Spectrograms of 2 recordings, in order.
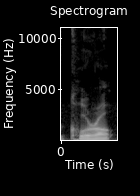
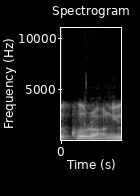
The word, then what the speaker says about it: Cuarón: And as was it Alfonso, the film director, Cuarón? I'm saying his name incorrectly. – Alfonso Cuarón.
